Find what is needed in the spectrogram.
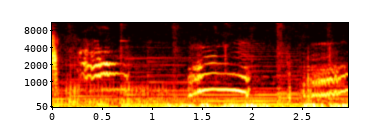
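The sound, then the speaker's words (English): One of a pair of kittens adopted about two months earlier meows three times at home, high-pitched and clearly audible, each cry rising then falling, spaced about a second apart over a low background rumble. “Cats, this is radio. If you can purr or meow, that'd be...”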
